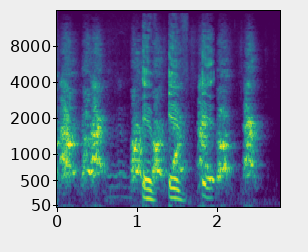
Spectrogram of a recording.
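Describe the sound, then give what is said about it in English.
Dogs bark in a quick run of about six sharp, loud barks with a short pause after the first two, then the barking stops. “Stop, dogs.”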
